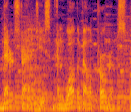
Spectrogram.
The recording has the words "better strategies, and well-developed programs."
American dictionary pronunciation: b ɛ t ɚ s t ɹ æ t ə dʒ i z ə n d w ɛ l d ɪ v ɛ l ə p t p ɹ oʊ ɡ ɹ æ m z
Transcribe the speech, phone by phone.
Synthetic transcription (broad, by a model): b ɛ t ɚ s t ɹ æ t ə dʒ i z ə n w ɛ l d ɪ v ɛ l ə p p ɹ oʊ ɡ ɹ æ m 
